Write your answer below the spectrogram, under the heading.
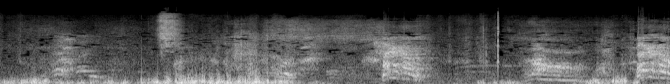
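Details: Dog attacking its trainer during aggression training, giving loud harsh barks in short bursts roughly every second, over steady rumbling background noise.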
